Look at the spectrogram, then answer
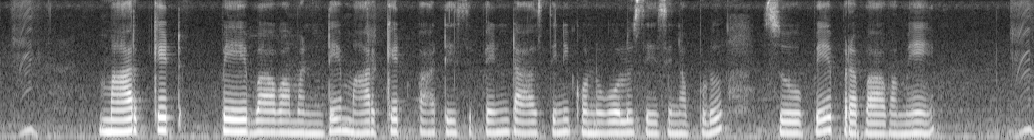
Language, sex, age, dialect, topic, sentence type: Telugu, female, 18-24, Southern, banking, statement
